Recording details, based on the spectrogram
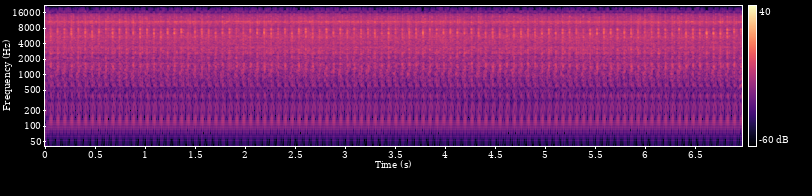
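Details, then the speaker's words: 1974 Honda CB350F four-cylinder, left to rot outside with rusty coil grounds, first run: lumpy loping idle, about 214 pulses a minute, running on only two cylinders. Later runs on three; a float or pilot jet problem is suspected. "they're running out two cylinders"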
